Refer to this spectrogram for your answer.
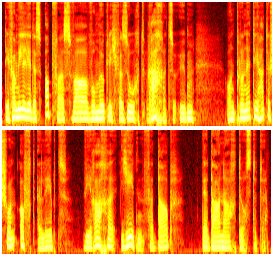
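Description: A man's voice: lowish voice, measured pace, no echo. Man narrating an audiobook, dry recording.

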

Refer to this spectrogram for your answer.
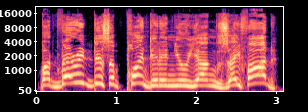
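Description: A man voicing a tiny, ancient, irritable alien great-grandfather in a screechy, rasping storybook voice, scolding and scornful. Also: very high voice, very animated, bright, forceful tone, no echo, studio quality, pitched above the performer's own voice, heavily acted. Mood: disdainful. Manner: snapping, scolding, drawn-out emphasis.

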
